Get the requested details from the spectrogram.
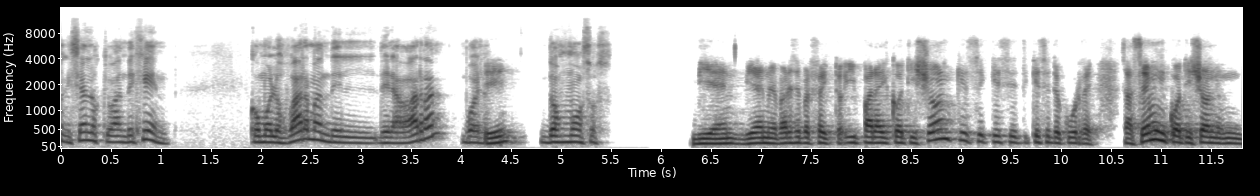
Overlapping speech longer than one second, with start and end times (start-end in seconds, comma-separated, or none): none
